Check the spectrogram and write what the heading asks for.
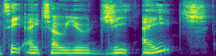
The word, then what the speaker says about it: though: didn't buy the phone notice the pronunciation of though it's a strange spelling th ough but the pronunciation of the vowel sound is o like go or slow or blow or throw though even though even though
